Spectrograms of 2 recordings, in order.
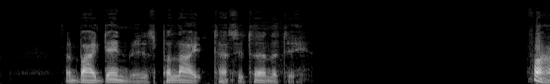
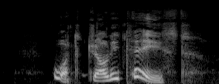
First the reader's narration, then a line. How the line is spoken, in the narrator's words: exclaimed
